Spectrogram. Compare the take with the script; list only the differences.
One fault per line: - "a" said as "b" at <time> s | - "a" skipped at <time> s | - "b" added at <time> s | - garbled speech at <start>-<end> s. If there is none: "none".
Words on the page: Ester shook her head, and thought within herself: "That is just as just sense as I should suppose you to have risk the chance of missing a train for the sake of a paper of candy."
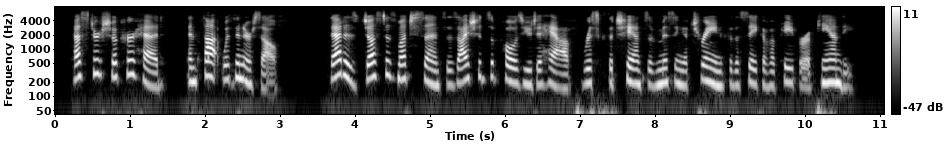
- "just" said as "much" at 4.6 s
